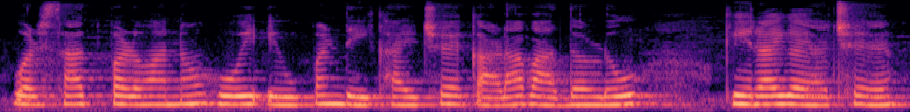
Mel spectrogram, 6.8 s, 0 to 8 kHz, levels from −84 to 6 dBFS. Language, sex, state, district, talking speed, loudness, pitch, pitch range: Gujarati, female, Gujarat, Valsad, 105 wpm, -15 LUFS, 220 Hz, 210-225 Hz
